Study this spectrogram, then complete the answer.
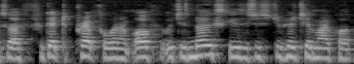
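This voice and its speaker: Mumbling at a very fast pace, a woman with a British accent speaks in a monotone, flat delivery at a medium pitch. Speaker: vlogger with Parkinson's. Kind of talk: personal vlog. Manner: slurred.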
